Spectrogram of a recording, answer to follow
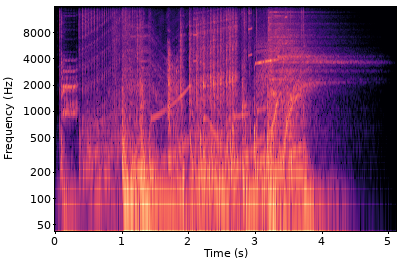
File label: Suit Cockpit Boot Up; Relic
